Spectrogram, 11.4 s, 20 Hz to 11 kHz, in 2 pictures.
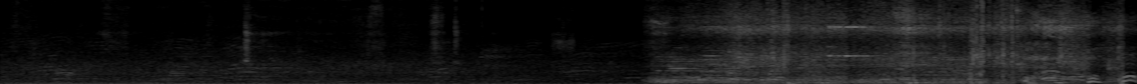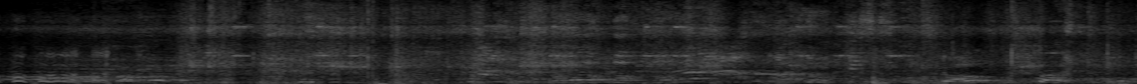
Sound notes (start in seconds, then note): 4.9 laughing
